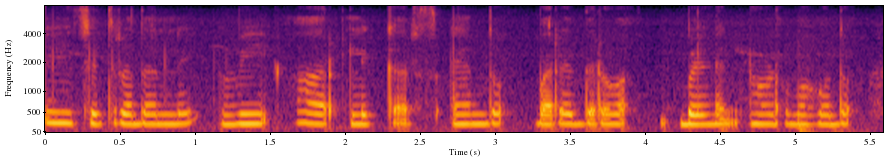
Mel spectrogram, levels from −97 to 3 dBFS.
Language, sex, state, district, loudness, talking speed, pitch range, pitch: Kannada, female, Karnataka, Koppal, -18 LUFS, 95 wpm, 225-240 Hz, 230 Hz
